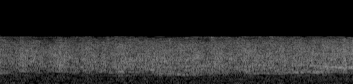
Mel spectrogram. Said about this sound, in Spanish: recibiendo una grandísima ovación el maestro Morante de la Puebla a los gritos de torero, torero.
